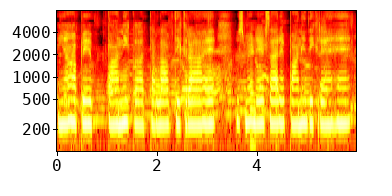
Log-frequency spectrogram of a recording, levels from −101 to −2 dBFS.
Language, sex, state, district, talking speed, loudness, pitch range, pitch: Hindi, female, Jharkhand, Palamu, 150 wpm, -14 LUFS, 230-240 Hz, 235 Hz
